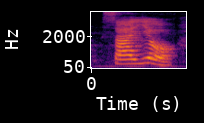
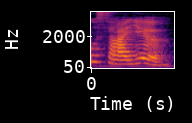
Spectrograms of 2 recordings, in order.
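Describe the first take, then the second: First: "saya" said as "sayo"; Kelantan dialect pronunciation. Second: Said in the usual way. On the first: Shown as a demonstration. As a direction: end "saya" on a rounded o. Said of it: "dialek Kelantan juga". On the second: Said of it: "dalam bahasa Melayu baku".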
